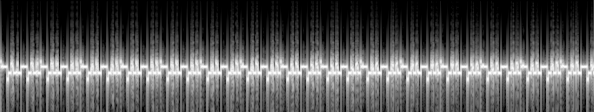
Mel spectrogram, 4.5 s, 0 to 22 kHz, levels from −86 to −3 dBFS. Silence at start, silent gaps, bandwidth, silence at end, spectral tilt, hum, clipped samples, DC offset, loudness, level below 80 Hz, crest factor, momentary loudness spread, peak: 0 s; none; 6 kHz; 0 s; -1 dB/octave; none; 0.5%; under 0.1%; -1 LUFS; -56 dBFS; 4 dB; 0 LU; 0 dBFS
